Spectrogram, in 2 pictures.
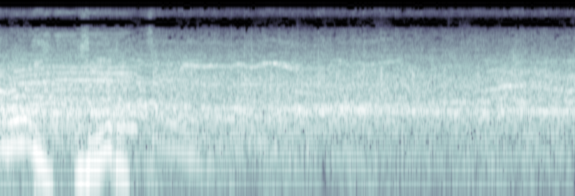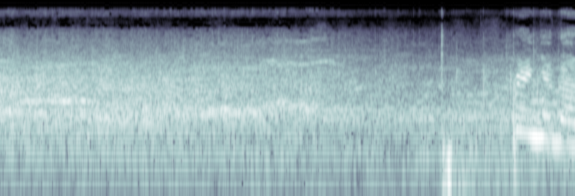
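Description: Darts video game crowd applauds and cheers loudly, a dense sustained roar with whistles and calls, fading slightly toward the end.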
